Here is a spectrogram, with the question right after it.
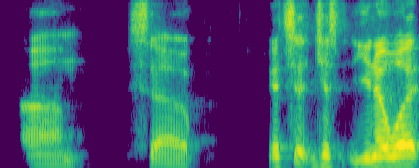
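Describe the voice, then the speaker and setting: Against a quiet background, a man with a Louisiana accent speaks in a dark, mellow tone. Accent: Louisiana Southern US. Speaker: businessman and investor. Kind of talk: podcast interview. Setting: live show.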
